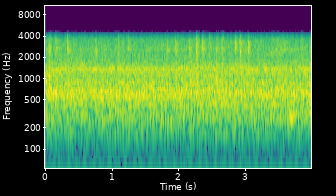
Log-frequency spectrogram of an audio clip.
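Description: A plastic action figure being handled close to the microphone, giving a few faint small clicks over a steady background hiss.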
